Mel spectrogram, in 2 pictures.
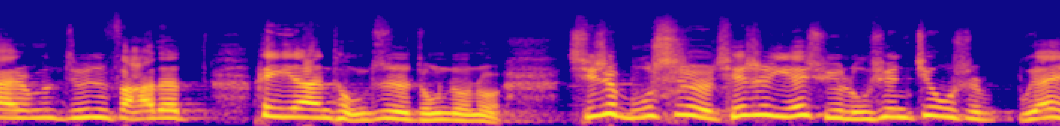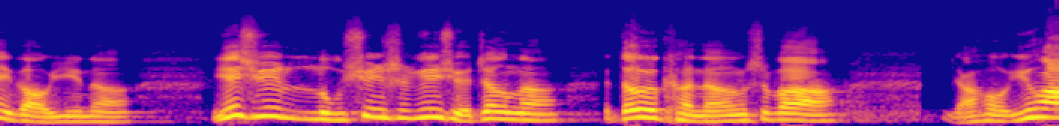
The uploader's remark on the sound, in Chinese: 一席现场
